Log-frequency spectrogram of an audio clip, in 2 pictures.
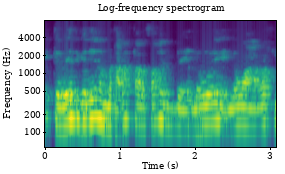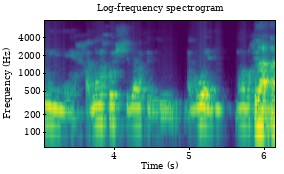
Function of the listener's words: taking over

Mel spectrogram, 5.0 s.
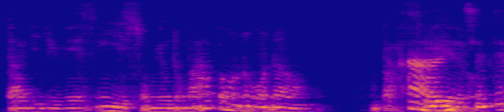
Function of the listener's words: taking over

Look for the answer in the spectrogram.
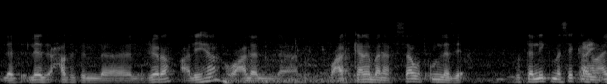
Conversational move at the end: listening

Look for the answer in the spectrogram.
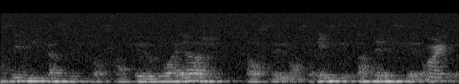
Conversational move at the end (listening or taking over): listening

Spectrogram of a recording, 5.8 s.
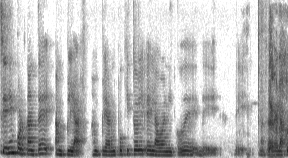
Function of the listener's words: listening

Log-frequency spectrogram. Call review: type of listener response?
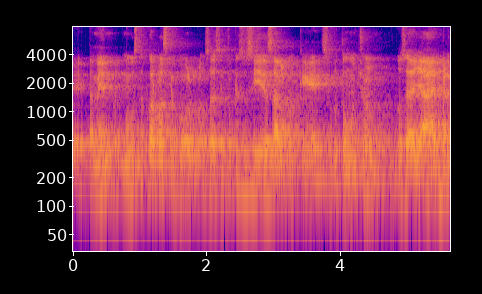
listening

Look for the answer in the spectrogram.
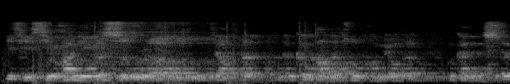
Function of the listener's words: taking over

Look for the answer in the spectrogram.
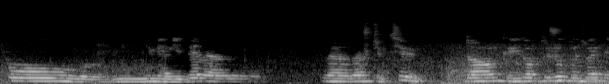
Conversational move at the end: listening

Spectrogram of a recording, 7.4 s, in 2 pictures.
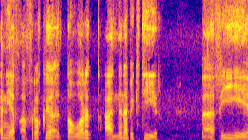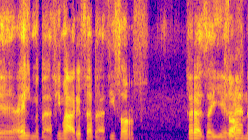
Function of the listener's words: listening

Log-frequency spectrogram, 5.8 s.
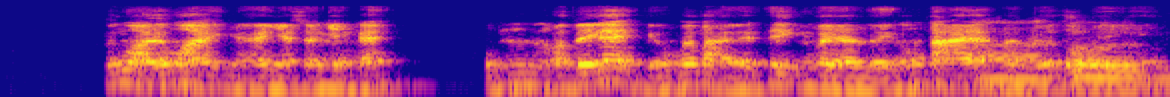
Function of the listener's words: taking over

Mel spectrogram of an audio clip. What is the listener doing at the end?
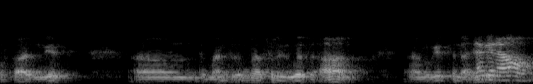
taking over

